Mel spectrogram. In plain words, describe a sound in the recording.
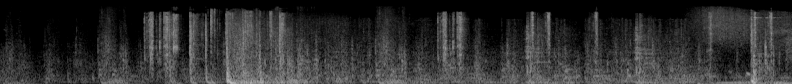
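Wooden walls snap into place with quick knocks and clicks.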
